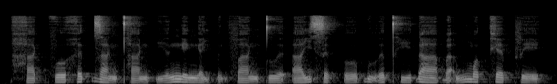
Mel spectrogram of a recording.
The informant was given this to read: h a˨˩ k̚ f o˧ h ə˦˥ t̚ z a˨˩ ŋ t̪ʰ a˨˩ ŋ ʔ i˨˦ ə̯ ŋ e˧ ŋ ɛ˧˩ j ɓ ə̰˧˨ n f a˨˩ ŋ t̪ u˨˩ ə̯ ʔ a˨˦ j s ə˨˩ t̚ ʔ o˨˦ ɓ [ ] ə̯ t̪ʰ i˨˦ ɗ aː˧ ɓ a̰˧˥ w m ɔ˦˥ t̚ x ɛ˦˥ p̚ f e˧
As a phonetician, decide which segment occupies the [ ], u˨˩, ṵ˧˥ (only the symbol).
ṵ˧˥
